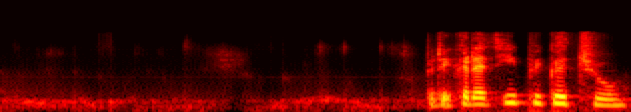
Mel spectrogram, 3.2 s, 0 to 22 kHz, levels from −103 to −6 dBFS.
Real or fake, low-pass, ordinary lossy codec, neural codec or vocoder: fake; none; none; codec, 16 kHz, 0.5 kbps, X-Codec, HuBERT features, trained on LibriSpeech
